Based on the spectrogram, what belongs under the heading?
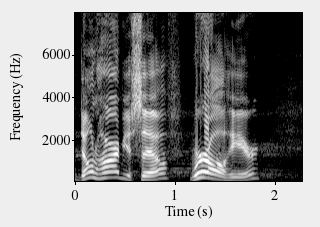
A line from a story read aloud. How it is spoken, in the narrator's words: Paul shouted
